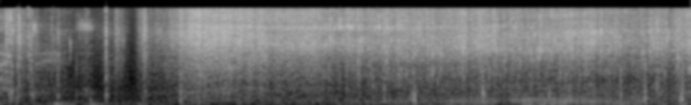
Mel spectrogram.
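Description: Long red-painted nails and fingertips rub, crinkle and tap a small, flat, hollow white paper envelope or sachet held in one hand close to the microphone. A second of sparse, soft taps and crackles gives way to steady, bright paper crinkling and rustling with scattered sharp ticks.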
